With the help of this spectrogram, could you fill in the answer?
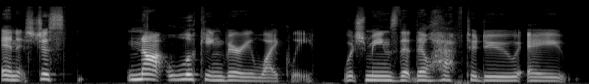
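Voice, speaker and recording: On a very clean recording with a silent background, a woman with a Southern US accent speaks at a very slow pace, her bright, sharp tone paired with fairly even intonation. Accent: US South. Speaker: podcast host. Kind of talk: casual monologue update. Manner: halting with many fillers.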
